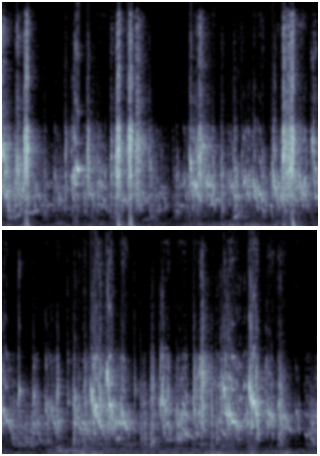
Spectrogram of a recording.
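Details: Budgerigars chirping: continuous busy warbling and scratchy chatter in bursts, high-pitched squawks and clicks overlapping throughout, several birds calling at once.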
